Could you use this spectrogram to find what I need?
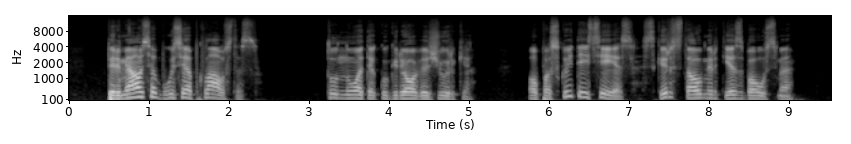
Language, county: Lithuanian, Telšiai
